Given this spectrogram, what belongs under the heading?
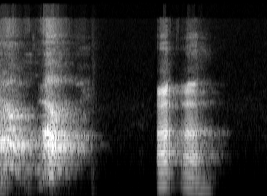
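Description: Dogs bark in two short bursts of a couple of sharp, close barks each, separated by a brief silence.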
